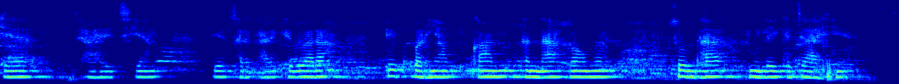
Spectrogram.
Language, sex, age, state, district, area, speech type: Maithili, female, 30-45, Bihar, Samastipur, urban, spontaneous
